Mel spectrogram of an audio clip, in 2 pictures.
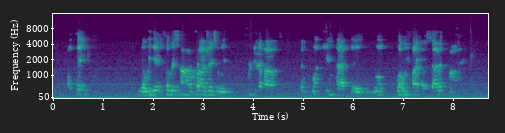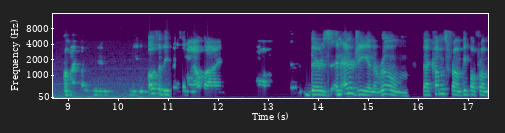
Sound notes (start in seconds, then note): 9.8 mic cutting out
